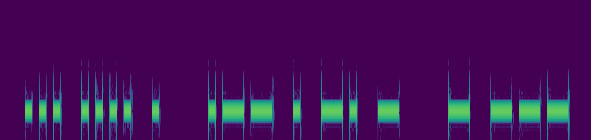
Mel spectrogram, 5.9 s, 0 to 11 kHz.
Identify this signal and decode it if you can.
Morse code, heard as a keyed tone, about 17 wpm, 700 Hz. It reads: SHE WENT TO
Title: Sentences from Top 1500 Words 17wpm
